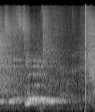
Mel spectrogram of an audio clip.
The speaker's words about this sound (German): Also bei der Gruppe muss ich mal dreimal klatschen. Das erste Mal klatschen bedeutet, hey, die Szene beginnt gleich.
